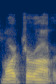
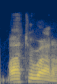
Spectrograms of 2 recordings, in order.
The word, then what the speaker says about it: Martorano: Martorano, is that correct? Yeah, 3 syllables. Martorano, yes. Martorano.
